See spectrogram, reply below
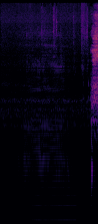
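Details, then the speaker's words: Snoring heard in the background during a crafting session: a low, rattling, fluttering breath sound rising and fading over about a second, with room noise around it. "that's Lady snoring, so I do apologise, guys, if you can hear her."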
